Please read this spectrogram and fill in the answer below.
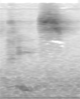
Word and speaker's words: prise: Donc, on met un E. Je l'ai prise. Ça se prononce prise.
